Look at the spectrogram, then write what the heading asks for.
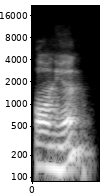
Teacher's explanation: It's the only exception in French when the OI is not pronounced wa, it's pronounced O only.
